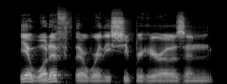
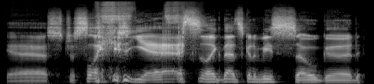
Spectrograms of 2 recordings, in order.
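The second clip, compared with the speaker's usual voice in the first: excited yes; 2 semitones higher, 5 dB louder, slower than usual. Retold or imitated. Retelling excitement at the news.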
